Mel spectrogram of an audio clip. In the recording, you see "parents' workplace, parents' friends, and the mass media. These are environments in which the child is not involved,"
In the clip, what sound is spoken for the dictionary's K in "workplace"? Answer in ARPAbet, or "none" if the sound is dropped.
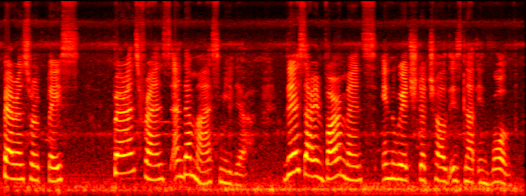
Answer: K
